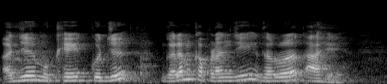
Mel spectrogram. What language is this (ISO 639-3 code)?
snd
